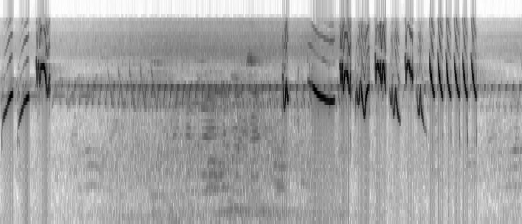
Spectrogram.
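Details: Black-throated canary in busy 'gacor' song as clean training material: brief high chirps, a quiet gap with faint background murmur, then a burst of rapid repeated high chips and short trills.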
